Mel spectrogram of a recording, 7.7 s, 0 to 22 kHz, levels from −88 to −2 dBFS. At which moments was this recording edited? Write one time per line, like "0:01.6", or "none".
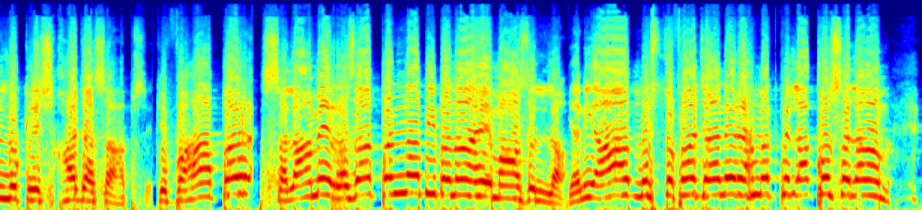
0:01.1
0:02.2
0:04.7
